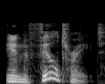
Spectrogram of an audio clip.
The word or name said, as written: infiltrate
